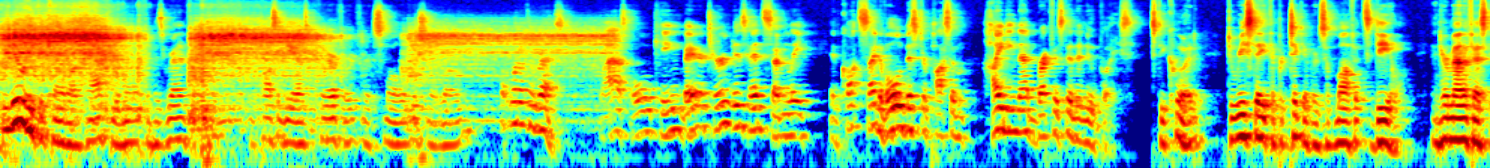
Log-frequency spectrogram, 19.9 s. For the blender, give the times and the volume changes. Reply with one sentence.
The blender can be heard from 0.0 to 8.2 s, getting quieter.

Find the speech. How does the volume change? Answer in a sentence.
The loudness of the talking goes up.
